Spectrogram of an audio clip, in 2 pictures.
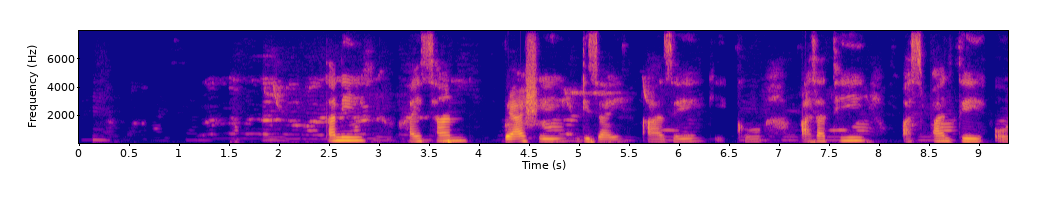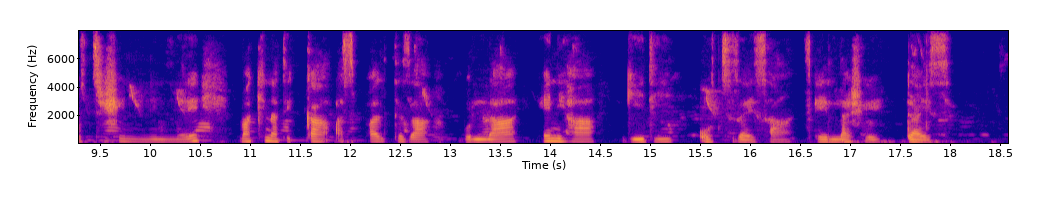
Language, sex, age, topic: Gamo, female, 25-35, government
